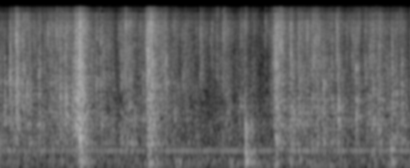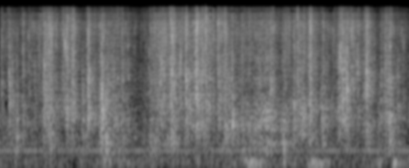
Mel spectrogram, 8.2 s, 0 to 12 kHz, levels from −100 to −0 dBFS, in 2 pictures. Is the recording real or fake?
real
